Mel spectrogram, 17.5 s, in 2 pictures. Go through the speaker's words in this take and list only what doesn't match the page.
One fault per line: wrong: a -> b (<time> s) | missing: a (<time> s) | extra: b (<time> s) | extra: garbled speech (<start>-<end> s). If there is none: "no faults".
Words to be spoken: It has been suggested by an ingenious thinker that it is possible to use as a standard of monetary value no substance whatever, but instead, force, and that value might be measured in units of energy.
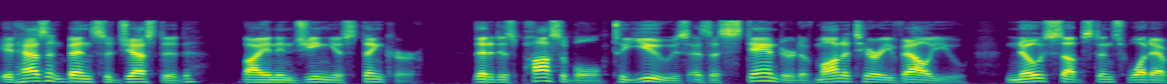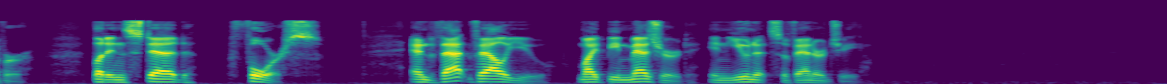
wrong: has -> hasn't (0.1 s)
